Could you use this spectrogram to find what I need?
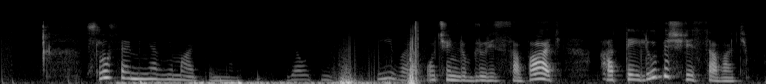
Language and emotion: Russian, neutral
